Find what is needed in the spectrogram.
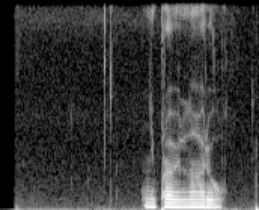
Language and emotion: Russian, neutral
